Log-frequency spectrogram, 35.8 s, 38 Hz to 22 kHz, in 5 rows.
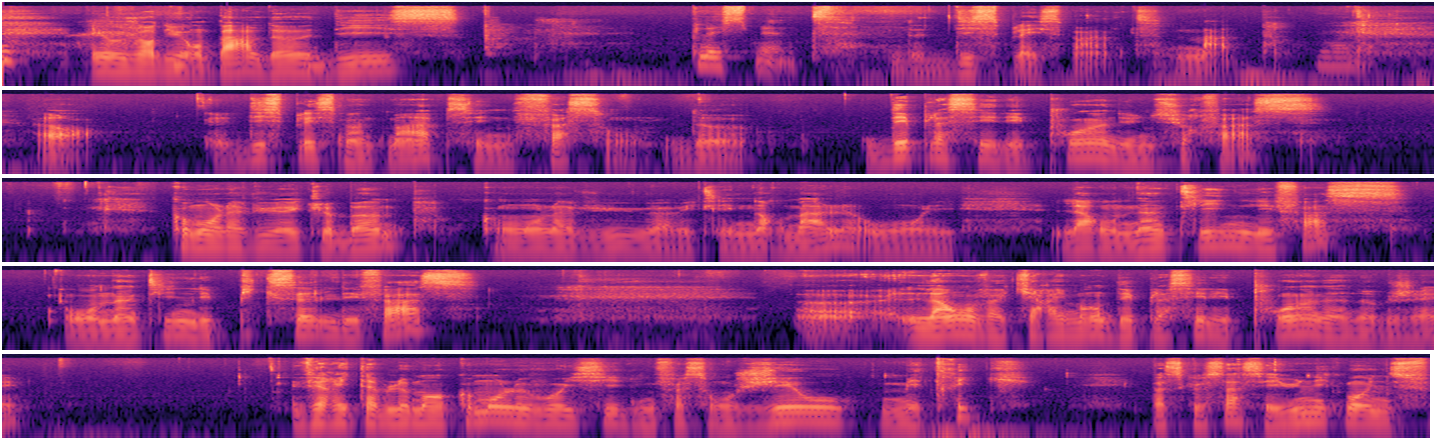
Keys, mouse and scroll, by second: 34.7 click.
